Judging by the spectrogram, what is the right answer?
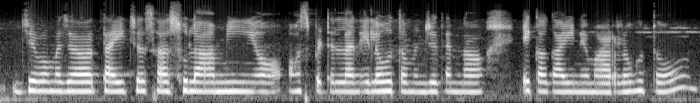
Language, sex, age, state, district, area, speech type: Marathi, female, 18-30, Maharashtra, Buldhana, rural, spontaneous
